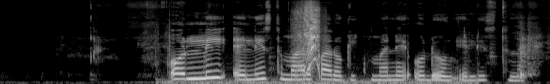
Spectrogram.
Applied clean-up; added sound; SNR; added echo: none; Zipper (clothing); 4 dB; none.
